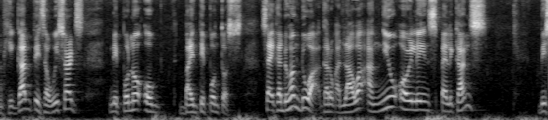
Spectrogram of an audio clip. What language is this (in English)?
Filipino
